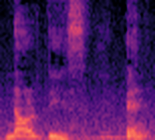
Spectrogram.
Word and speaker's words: Nauthiz: 这个卡的话呢，呃，它放这个这个 pronounce 的话呢，其实是 Nardiz，N A U T H I Z，Nardiz，OK。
